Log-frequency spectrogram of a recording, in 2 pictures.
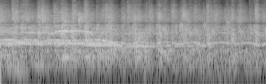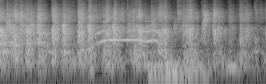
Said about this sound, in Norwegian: Dere må legge i jøss yes, akkurat hva dere vil, men eh, vi stemmer med applaus.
